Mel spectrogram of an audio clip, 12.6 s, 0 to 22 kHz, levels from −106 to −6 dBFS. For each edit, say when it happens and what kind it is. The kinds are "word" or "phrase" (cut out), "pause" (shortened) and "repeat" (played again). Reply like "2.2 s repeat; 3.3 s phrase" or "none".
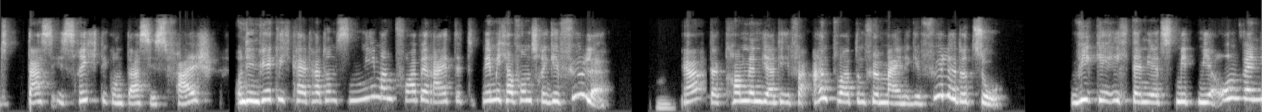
2.3 s pause; 4.0 s word; 7.1 s word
